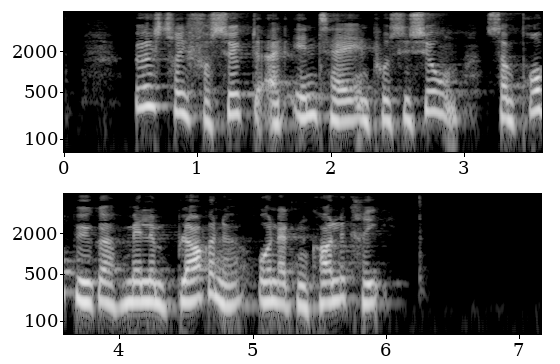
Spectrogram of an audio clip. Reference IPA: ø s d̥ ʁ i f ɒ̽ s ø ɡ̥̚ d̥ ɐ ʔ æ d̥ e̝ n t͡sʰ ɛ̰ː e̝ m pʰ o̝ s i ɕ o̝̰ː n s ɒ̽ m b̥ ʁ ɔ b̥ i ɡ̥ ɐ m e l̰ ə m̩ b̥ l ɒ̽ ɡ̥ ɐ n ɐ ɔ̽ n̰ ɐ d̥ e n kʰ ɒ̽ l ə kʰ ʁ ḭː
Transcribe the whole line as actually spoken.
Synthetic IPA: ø s d̥ ʁ i f ɒ̽ s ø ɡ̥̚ d̥ ə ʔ æ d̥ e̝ n t͡sʰ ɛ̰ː e̝ n pʰ o̝ s i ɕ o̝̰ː n s ɒ̽ m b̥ ʁ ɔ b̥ y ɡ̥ ɐ m e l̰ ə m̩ b̥ l ɒ̽ ɡ̥ ɐ n ə ɔ̽ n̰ ɐ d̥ e n kʰ ɒ̽ l ə kʰ ʁ ḭː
